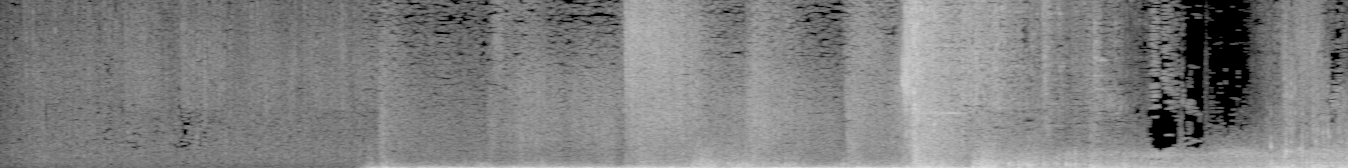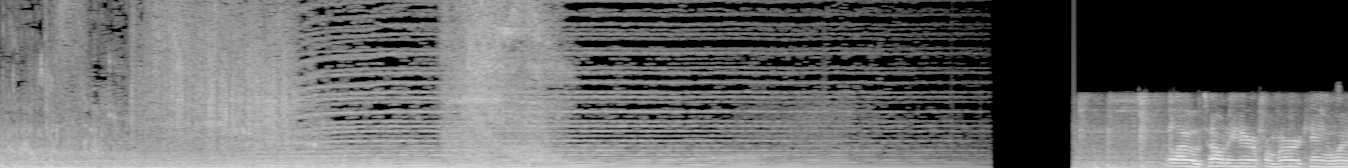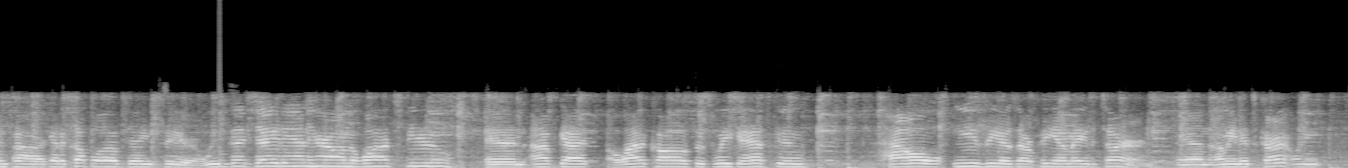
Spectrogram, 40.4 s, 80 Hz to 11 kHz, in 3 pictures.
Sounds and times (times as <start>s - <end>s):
Music: 15.4s - 23.4s, 24.2s - 40.4s
Speech: 25.2s - 35.0s, 35.8s - 40.2s.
